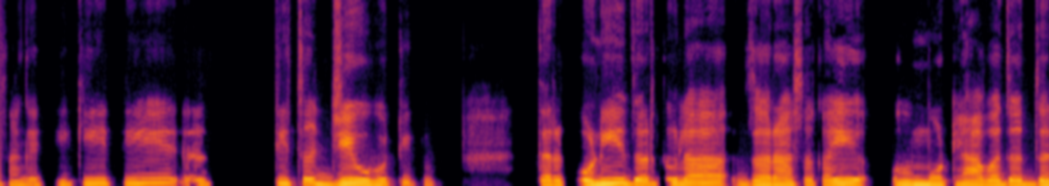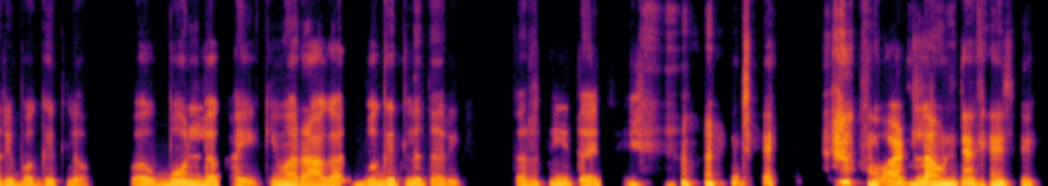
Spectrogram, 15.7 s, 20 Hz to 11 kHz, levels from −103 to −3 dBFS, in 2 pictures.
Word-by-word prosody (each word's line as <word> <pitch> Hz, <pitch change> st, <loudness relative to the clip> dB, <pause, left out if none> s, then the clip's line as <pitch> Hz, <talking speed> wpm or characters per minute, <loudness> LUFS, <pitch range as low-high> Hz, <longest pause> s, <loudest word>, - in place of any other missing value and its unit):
सांगायची, 180 Hz, +1 st, -9 dB
की 230 Hz, +1 st, -4 dB
ती 250 Hz, +4 st, -5 dB
अ, 215 Hz, -, -10 dB, 0.6 s
तिचा 240 Hz, +2 st, -2 dB, 0.2 s
जीव 230 Hz, +2 st, +3 dB
होती 165 Hz, -5 st, -5 dB
तू. 70 Hz, -, -17 dB, 0.8 s
तर 205 Hz, +1 st, -1 dB
कोणी 225 Hz, +4 st, +3 dB
जर 230 Hz, 0 st, 0 dB
तुला 235 Hz, -1 st, -1 dB, 0.4 s
जरा 200 Hz, -1 st, 0 dB
असं 205 Hz, +2 st, -5 dB
काही 230 Hz, +1 st, 0 dB
अ, -, -, -8 dB, 0.5 s
मोठ्या 195 Hz, +2 st, -2 dB
आवाजात 205 Hz, -1 st, -2 dB
जरी 210 Hz, +1 st, +1 dB
बघितलं, 185 Hz, -3 st, -3 dB, 0.3 s
अ, 190 Hz, 0 st, 0 dB, 0.2 s
बोललं 205 Hz, 0 st, +4 dB
काही 155 Hz, -3 st, -2 dB
किंवा 205 Hz, 0 st, +3 dB
रागात 200 Hz, +2 st, +1 dB
बघितलं 220 Hz, +4 st, +2 dB
तरी, 190 Hz, -7 st, -3 dB, 0.4 s
तर 205 Hz, 0 st, -1 dB
ती 240 Hz, 0 st, +2 dB
त्याची 210 Hz, 0 st, -2 dB, 0.3 s
म्हणजे 260 Hz, +1 st, +1 dB, 0.8 s
वाट 230 Hz, +3 st, +4 dB
लावून 230 Hz, -2 st, +7 dB
टाकायची. 210 Hz, -4 st, +2 dB
210 Hz, 130 wpm, -23 LUFS, 195-230 Hz, 0.8 s, लावून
